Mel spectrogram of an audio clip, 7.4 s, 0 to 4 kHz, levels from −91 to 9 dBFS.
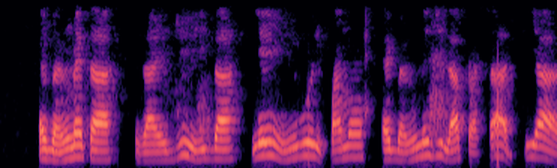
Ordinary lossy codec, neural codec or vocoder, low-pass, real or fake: none; none; 3.6 kHz; real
